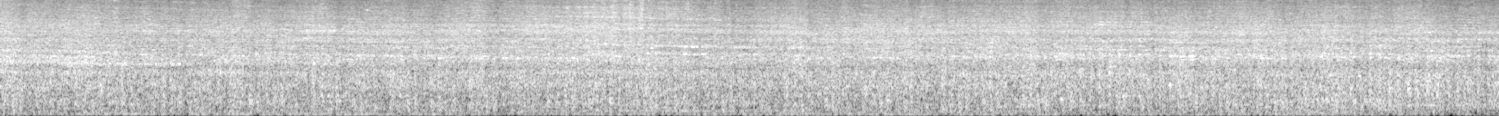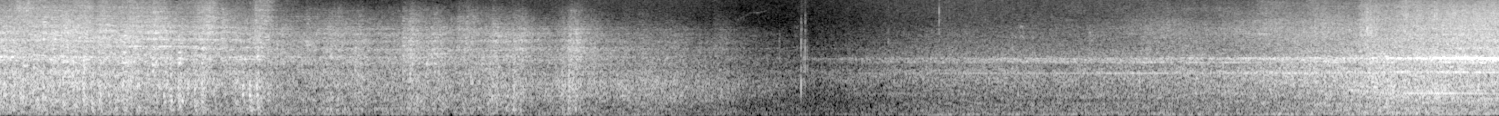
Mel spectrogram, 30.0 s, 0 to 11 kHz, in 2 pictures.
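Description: Long container freight train of flat wagons running past at speed: steady rumble and clickety-clack of wheels over the rail joints, dying away from about 17 seconds in as the last wagons clear. Near the end the next electric-hauled freight train approaches, growing louder with a high steady whine.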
